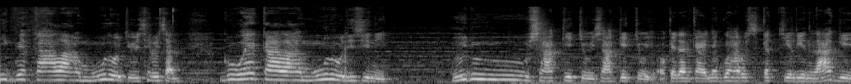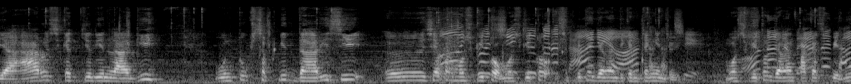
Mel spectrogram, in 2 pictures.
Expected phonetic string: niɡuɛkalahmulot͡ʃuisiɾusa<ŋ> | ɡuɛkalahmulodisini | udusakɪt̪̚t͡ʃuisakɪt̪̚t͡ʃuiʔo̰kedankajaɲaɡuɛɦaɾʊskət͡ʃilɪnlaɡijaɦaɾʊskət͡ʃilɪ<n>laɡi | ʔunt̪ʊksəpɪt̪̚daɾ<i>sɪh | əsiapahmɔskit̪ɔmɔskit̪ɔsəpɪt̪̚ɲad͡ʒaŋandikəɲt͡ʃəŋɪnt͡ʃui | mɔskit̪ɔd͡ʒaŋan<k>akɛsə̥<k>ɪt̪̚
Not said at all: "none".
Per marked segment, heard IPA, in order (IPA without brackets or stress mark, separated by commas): n, n, i, p, p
